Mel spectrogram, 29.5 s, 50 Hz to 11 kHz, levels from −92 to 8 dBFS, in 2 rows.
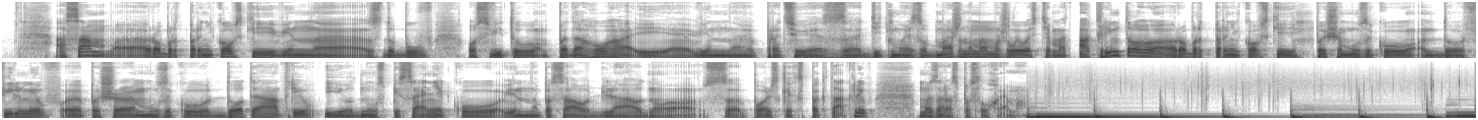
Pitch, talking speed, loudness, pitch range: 90 Hz, 90 wpm, -26 LUFS, 85-110 Hz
